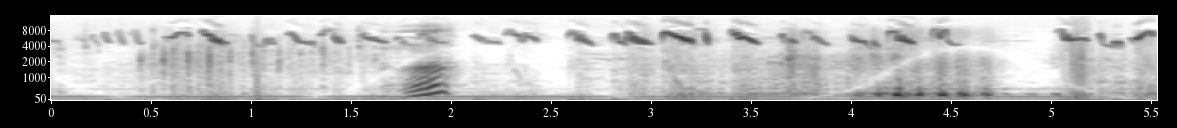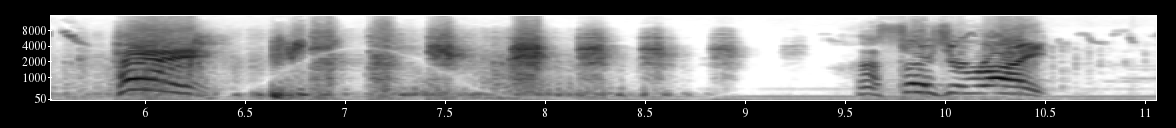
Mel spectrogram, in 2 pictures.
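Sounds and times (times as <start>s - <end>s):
small birds chirping: 0.0s - 11.0s
loud shout: 5.8s - 6.4s.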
